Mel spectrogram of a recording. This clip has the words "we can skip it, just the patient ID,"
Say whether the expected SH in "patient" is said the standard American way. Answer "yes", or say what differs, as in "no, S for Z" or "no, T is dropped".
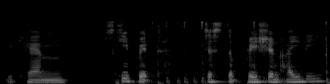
yes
